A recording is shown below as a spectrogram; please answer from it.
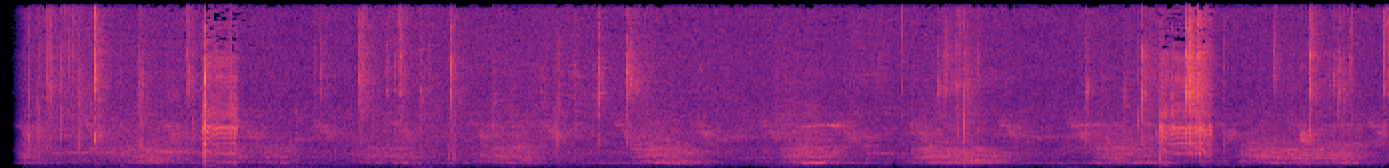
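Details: Mother cat vocalizing as though singing karaoke: a series of drawn-out, harmonic, wavering calls, each swelling and fading over one to two seconds, with short pauses and faint clicks and taps between them.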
